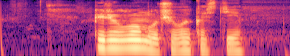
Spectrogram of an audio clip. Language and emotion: Russian, neutral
